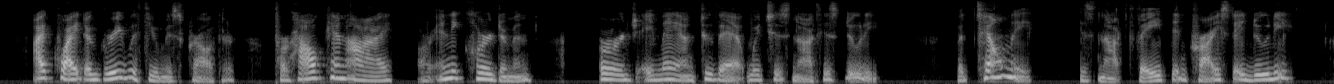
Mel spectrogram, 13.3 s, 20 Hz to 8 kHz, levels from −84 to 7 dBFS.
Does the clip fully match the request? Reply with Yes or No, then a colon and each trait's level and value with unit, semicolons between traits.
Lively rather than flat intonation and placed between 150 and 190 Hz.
Yes: wide, 5.7 semitones; medium, 185 Hz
